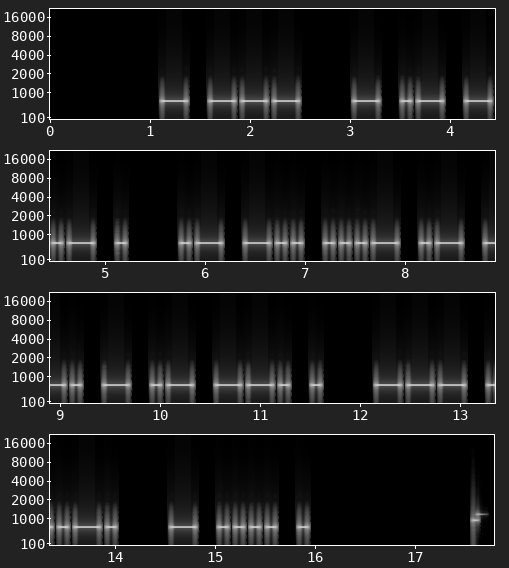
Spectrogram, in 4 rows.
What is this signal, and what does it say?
Morse code, heard as a keyed tone, about 15 wpm, 700 Hz. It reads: TO TAKE ADVANTAGE OF THE
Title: Sets of 5 Words 15wpm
